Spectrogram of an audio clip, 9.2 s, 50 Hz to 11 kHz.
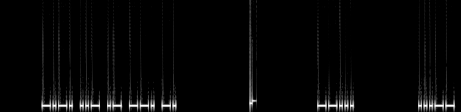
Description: Morse code, heard as a keyed tone, about 22 wpm, spaced as for 13 wpm, 700 Hz. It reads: CU AGN 73
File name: Top 20 QSO Elements - 8x Character Spacing - 22wpm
